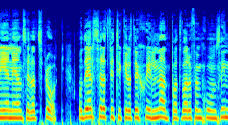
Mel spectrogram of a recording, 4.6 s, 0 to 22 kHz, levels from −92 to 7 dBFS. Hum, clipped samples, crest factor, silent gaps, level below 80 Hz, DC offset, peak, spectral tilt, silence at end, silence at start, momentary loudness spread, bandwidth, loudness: none; under 0.1%; 16 dB; none; -50 dBFS; under 0.1%; -2 dBFS; -4.5 dB/octave; 0 s; 0 s; 8 LU; 13 kHz; -19 LUFS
